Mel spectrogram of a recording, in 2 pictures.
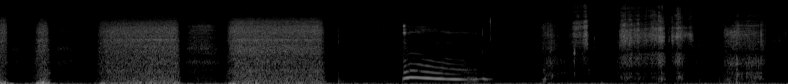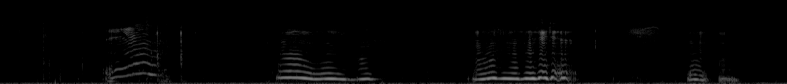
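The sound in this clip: Slurping ramen noodles in loud, noisy bursts, followed by murmured vocal sounds and breathy sighs that come and go between quieter gaps.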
